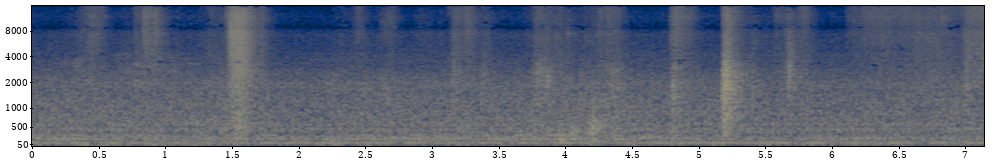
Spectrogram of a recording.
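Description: A woven mat rustles and scrapes against the floor as it is straightened by hand.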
